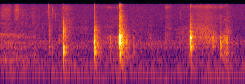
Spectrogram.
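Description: About four light, sharp clicks and taps as a metal swivel keychain snap and its cotton twine loop are handled and set down on a foam board.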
